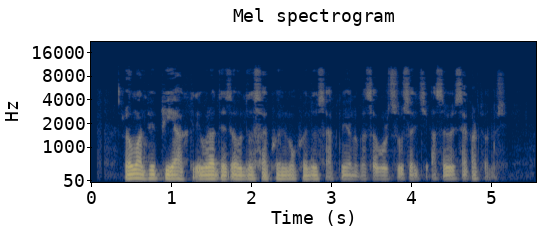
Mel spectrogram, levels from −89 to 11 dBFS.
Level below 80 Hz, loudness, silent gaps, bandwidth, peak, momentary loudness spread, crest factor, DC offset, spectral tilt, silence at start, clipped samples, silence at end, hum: -54 dBFS; -25 LUFS; none; 10.5 kHz; -6 dBFS; 12 LU; 20 dB; under 0.1%; -8 dB/octave; 0.45 s; under 0.1%; 0.45 s; none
